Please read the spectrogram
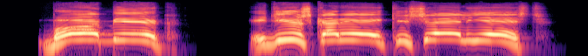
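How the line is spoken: Shout. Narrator (Russian): закричал Барбос

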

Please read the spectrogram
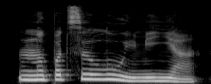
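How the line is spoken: Purring. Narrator (Russian): мурлыкнул болотник

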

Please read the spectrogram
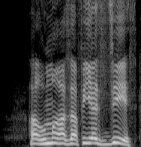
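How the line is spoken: Shouted again. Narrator (Russian): снова крикнул Сергей

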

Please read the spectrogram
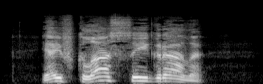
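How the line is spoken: Shouted after them. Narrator (Russian): крикнула им вдогонку миссис Бентли

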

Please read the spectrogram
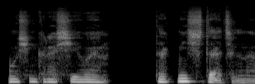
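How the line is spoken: Sighing. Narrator (Russian): вздохнула Диана

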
